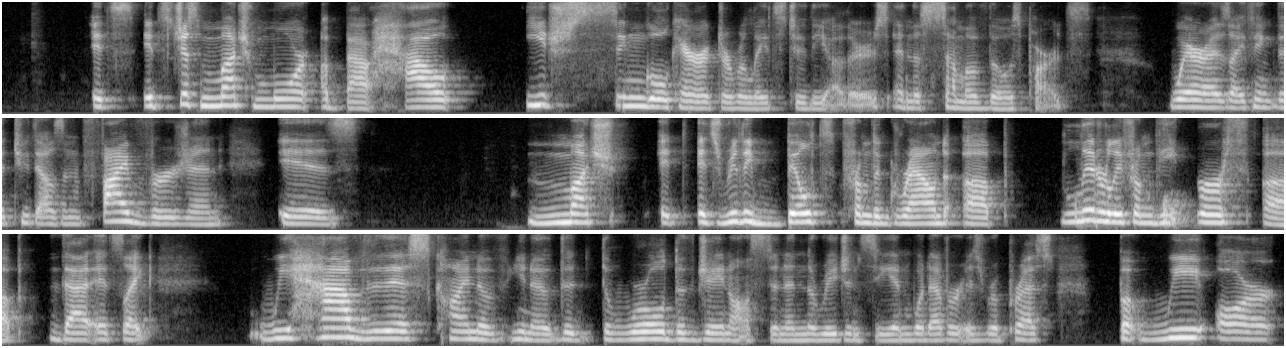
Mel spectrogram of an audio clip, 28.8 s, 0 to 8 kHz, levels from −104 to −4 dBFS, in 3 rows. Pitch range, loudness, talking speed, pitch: 175-215 Hz, -20 LUFS, 140 wpm, 195 Hz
